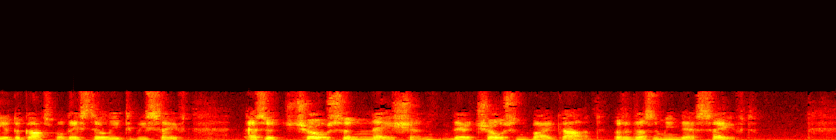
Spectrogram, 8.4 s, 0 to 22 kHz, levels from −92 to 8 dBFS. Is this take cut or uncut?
cut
